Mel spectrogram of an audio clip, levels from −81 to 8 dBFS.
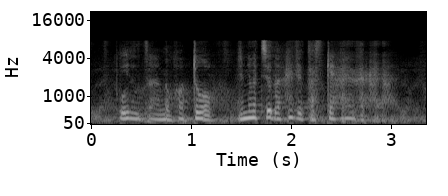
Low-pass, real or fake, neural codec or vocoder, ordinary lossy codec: none; fake; codec, 16 kHz, 0.5 kbps, FreqCodec, larger model; none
